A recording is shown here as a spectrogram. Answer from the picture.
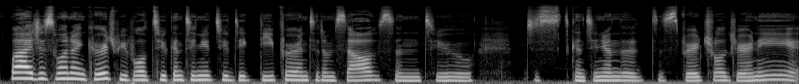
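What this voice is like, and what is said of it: Slight Hungarian-Romanian accent. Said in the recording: “I hear a little accent ... I'm Hungarian-Romanian.”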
